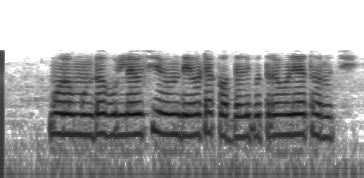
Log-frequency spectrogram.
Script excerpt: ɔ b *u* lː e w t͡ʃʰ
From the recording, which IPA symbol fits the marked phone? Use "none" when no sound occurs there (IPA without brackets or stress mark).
u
